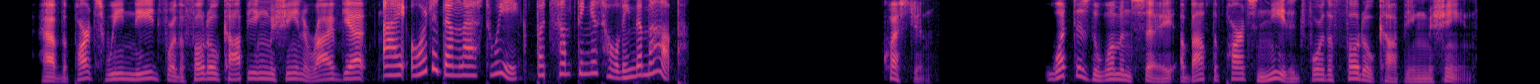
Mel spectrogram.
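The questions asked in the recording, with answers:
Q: What does the woman say about the parts needed for the photocopying machine?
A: They haven't arrived yet; something has delayed them.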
